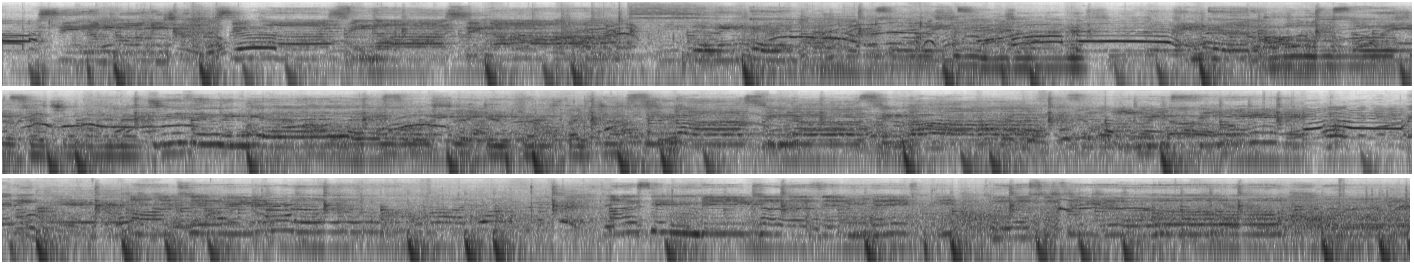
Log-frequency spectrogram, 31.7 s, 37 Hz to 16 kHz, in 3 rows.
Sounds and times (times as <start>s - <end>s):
Choir: 0.0s - 24.4s, 25.8s - 31.7s
Female singing: 0.0s - 24.8s, 25.7s - 31.7s
Male singing: 0.0s - 31.7s
Speech: 4.2s - 31.7s.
